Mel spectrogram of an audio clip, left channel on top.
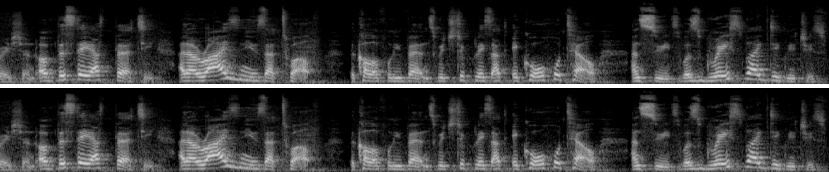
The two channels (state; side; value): normal; both; correlation 0.60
